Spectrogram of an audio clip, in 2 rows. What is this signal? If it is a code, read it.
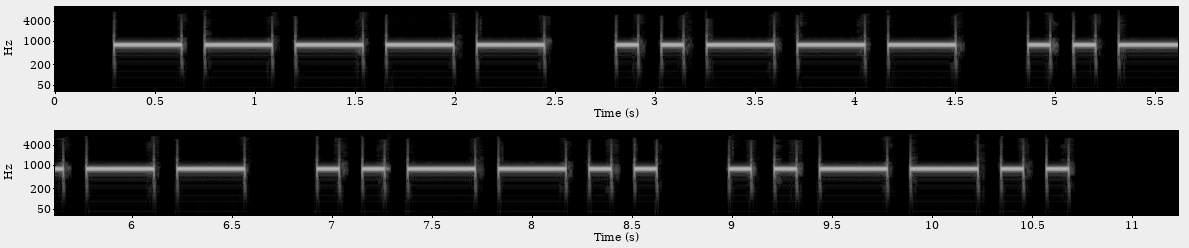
Morse code, heard as a keyed tone, about 10 wpm, 800 Hz. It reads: 022??
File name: LEZIONI / 10 SIGNS / 10B INT 10wpm 2844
